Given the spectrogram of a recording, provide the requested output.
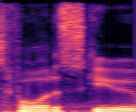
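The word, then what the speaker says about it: Fortesque: You're confused to say whether you say his name Fortescue or Fortescue. It's Fortescue, but there are characters in the game that pronounce it wrong, kind of either because that's their accent or it's like purposely doing it wrong to kind of mock the guy. So I get why you would be confused. Both pronunciations used.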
